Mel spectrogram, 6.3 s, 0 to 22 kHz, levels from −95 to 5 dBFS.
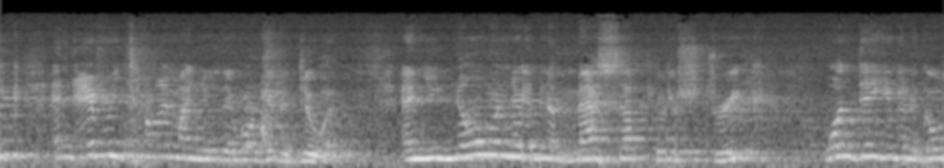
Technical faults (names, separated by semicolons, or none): chunks out of order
